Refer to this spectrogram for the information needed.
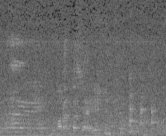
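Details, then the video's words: A pet cockatoo talking, mimicking a human voice in short, speech-like phrases with a rough, harmonic tone, over a steady low electrical hum; singing and "happy birthday" phrases are heard nearby. "the Cockatoo mimics"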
